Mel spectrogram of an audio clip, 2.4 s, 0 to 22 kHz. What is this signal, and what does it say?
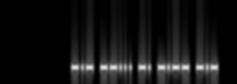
Morse code, heard as a keyed tone, about 47 wpm, 700 Hz. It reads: K7NYK
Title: USA Call Signs - 5 Characters - 4x Character Spacing - 50wpm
